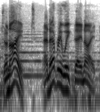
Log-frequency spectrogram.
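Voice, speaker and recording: A man's voice: medium pitch, sing-song, normal speed. A man announcing dramatically in the style of 1950s radio. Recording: vintage radio broadcast with music.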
